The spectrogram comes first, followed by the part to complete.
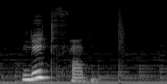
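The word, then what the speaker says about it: lütfen: Lalu dengan lidah yang sama pindah ke huruf U. I U I U kata dutf. Lutfen e Lutfen artinya tolong.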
